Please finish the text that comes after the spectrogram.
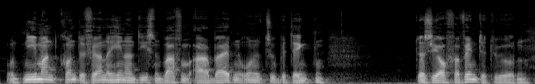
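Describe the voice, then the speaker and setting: An actor playing a thoughtful physicist giving measured, earnest testimony in a German radio play. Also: male voice, low-pitched, steady tone, natural voice. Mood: grave, troubled. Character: thoughtful male physicist witness, earnest, troubled by conscience.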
